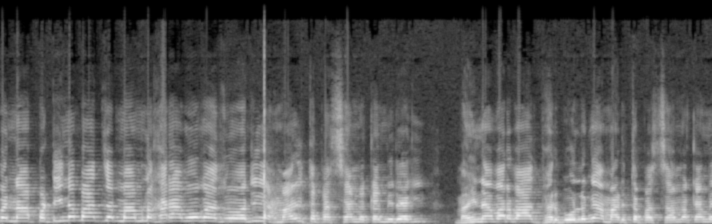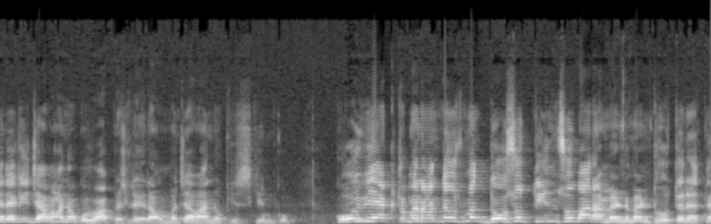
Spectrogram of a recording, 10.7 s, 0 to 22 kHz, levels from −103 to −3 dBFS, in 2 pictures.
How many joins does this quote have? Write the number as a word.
two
